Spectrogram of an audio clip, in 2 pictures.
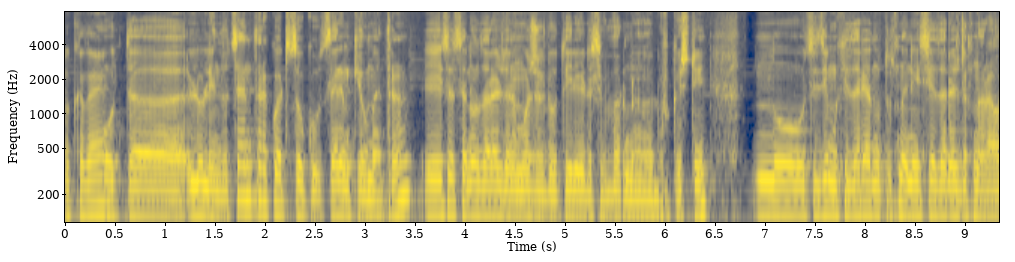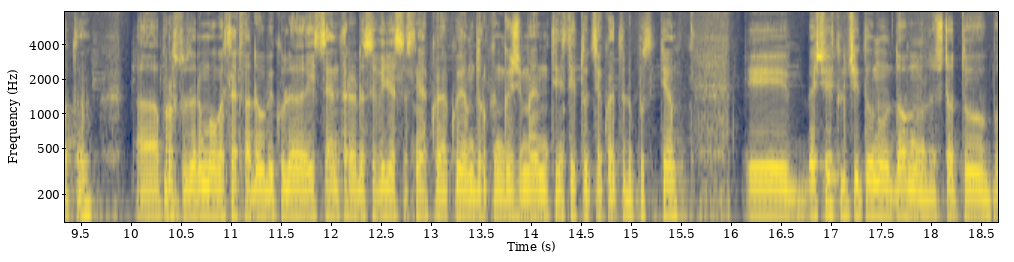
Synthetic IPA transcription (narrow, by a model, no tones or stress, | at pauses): okɐd̪ɛot̪ːlʲulind̪ot̪sɛnt̪əɾəkojɛt̪ʊ̥sɐɔkolˠʊsɛd̪ɛmkilˠomɛ̰t̪ɾəisəsɛd̪nɔzɐɾɛʒd̪ɐnɛmɔʒɛɣd̪ɐot̪id̪ɛid̪ɐsɛvɤɾnəd̪ofkɤʃt̪i | nosiziməxizɐɾʲjad̪not̪osmɛnɛisiəzɐɾɛʒd̪əxnɐɾabot̪ə | pɾɔst̪ʊzɐd̪ɐmɔɡəslɛt̪ːovad̪ɐobikolʲəist̪sɛnt̪əɾəd̪ɐsɛvid̪ʲəsəsnʲakoiɐkoiməmd̪ɾukɐŋɡɐʒimɛnt̪inst̪it̪ut̪siəkoʊjat̪ʊd̪ɐposɛ̥t̪ʲə | ibɛʃɛisklʲut͡ʃit̪ɛlˠnoːd̪ɔbnozɐʃt̪ɔt̪o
